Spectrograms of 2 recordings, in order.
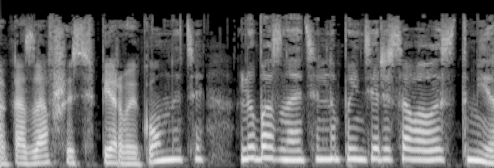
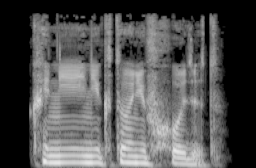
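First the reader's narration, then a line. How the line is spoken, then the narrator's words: Cold, curt. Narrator (Russian): холодно отрезал Олтерн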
